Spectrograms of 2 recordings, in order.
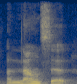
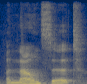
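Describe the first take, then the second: No difference in how they are said.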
